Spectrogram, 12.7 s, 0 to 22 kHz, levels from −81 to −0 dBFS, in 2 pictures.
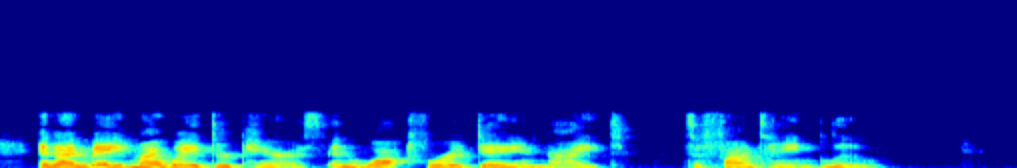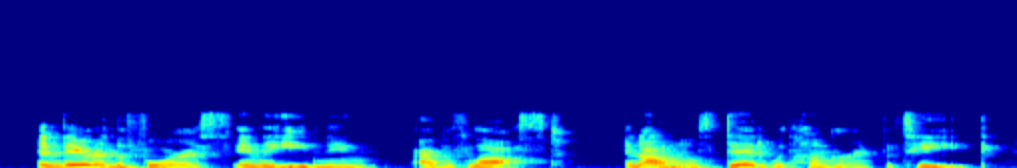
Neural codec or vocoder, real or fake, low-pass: vocoder, 22.05 kHz, 80 mel bands, Vocos; fake; 7.2 kHz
